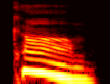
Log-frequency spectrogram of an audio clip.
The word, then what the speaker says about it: calm: Elf selves health Welsh help bulb bolt sold milk belch bulge kiln film and L is silent in some words calm palm Arm salmon half chalk talk walk folk yoke would could kernel.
